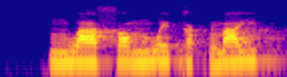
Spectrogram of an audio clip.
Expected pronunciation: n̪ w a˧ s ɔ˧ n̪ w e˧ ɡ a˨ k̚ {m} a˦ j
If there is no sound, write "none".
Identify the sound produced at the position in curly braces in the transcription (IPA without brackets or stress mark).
m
